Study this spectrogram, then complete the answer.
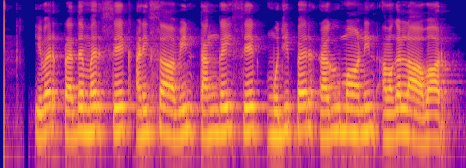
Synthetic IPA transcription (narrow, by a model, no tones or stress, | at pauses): ɪʋɐɾpɪɾɐðɐmɐɾseːkɐnɪsaːʋɪnt̪ɐŋɡɐɪseːk̚mʊd͡ʒɪpːɐɾɾɐɣɯmaːnɪnɐmɐɣɐlaːʋaːɾ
